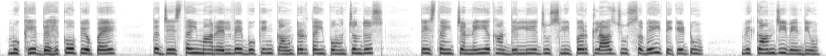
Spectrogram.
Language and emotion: Sindhi, fearful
